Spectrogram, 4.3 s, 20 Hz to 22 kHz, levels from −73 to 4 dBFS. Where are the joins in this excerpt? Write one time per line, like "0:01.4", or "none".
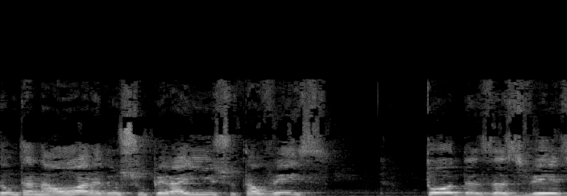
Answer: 0:01.8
